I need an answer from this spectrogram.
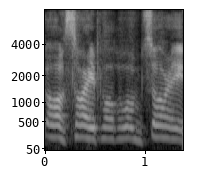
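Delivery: very high, cowering, begging tone, pitched way up. Retelling a film scene where the son apologizes to his father: imitating Jonathan Rhys Meyers cowering. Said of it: "sort of cowering".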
